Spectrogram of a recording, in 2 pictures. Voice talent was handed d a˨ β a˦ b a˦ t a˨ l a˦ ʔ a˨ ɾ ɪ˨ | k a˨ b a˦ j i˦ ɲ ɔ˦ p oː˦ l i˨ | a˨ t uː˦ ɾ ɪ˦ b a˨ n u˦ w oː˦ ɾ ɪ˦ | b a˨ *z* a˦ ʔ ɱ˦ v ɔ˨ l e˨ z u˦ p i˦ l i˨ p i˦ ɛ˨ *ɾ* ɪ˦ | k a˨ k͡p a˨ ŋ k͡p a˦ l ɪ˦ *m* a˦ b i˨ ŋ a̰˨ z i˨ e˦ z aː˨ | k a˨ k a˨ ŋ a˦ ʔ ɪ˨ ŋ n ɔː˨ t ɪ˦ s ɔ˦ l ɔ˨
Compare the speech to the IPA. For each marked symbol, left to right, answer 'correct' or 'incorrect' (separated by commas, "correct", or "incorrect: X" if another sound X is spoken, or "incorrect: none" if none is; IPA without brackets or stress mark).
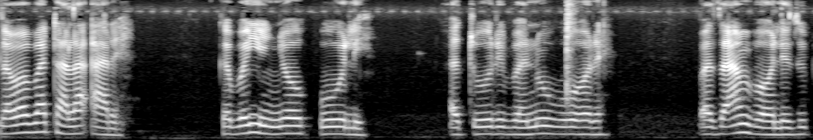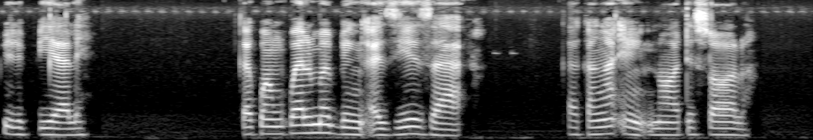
correct, incorrect: l, correct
